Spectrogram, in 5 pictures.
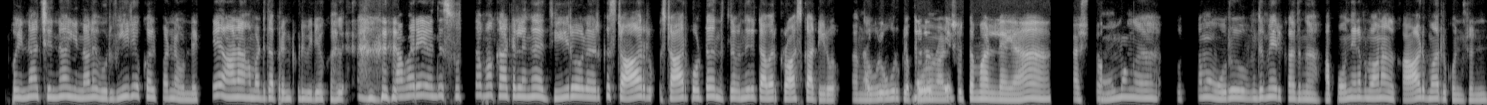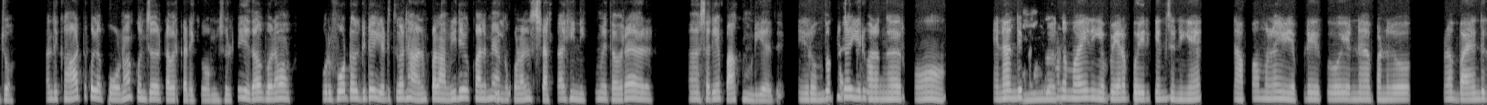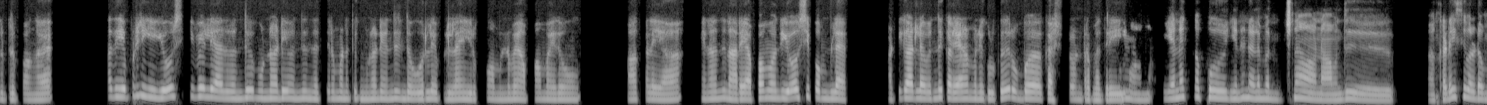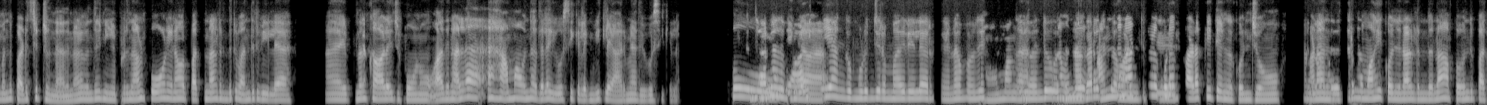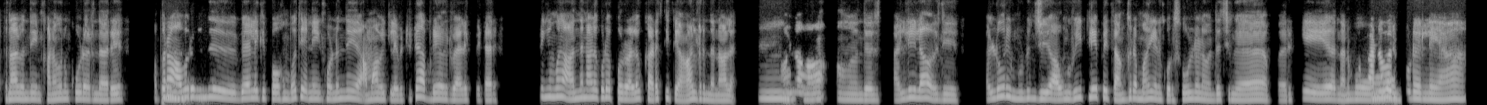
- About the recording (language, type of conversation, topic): Tamil, podcast, மொபைல் சிக்னல் இல்லாத நேரத்தில் நீங்கள் எப்படி சமாளித்தீர்கள்?
- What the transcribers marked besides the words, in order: in English: "வீடியோ கால்"; laugh; laughing while speaking: "வீடியோ கால்!"; in English: "டவர் கிராஸ்"; "கொஞ்சோம்" said as "சொஞ்சோம்"; in English: "ஸ்ட்ரக்"; other background noise; unintelligible speech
